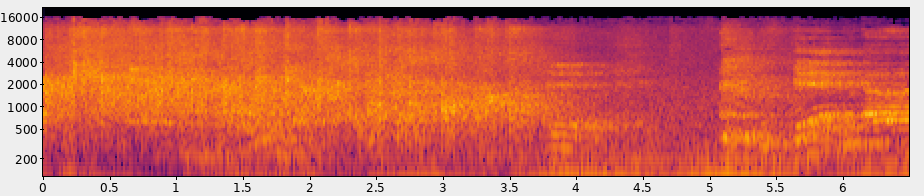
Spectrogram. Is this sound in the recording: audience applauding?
yes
